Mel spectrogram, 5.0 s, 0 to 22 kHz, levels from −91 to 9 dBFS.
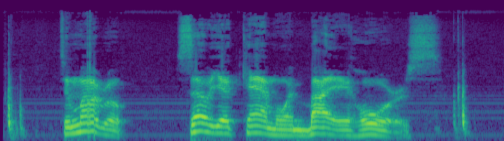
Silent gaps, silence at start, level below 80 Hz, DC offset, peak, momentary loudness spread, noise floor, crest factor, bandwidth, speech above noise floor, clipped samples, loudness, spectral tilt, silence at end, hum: none; 0.05 s; -54 dBFS; under 0.1%; 0 dBFS; 14 LU; -36 dBFS; 14 dB; 16 kHz; 22 dB; under 0.1%; -14 LUFS; -5.5 dB/octave; 0.4 s; none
